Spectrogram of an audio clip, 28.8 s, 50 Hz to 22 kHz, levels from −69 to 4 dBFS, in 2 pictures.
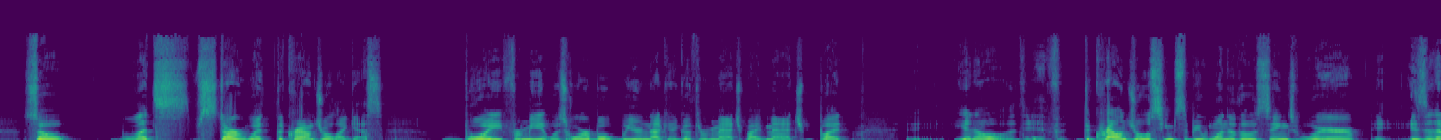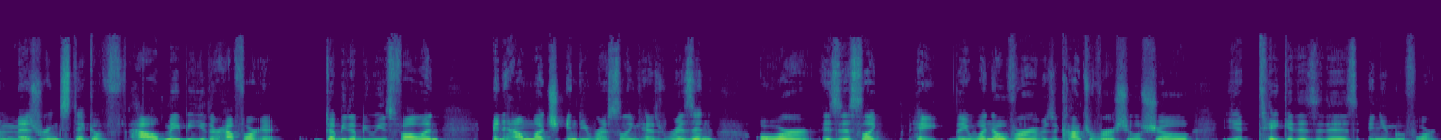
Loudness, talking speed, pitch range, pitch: -20 LUFS, 175 wpm, 100-130 Hz, 115 Hz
